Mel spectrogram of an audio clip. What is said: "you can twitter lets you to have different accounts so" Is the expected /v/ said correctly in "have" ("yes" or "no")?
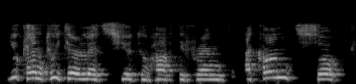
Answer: yes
